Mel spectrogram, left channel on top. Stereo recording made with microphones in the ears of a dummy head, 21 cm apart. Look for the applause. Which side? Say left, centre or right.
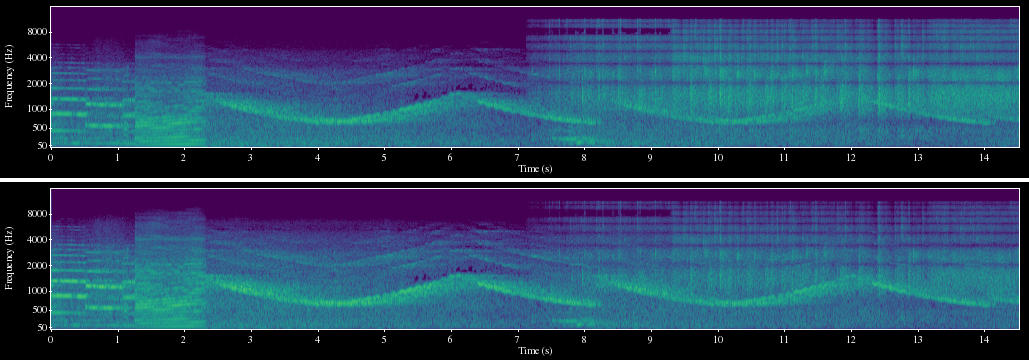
left.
